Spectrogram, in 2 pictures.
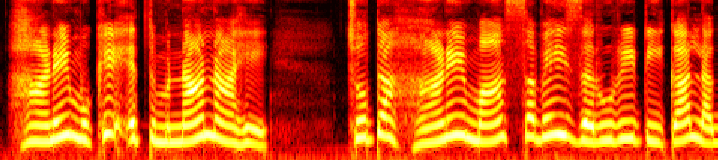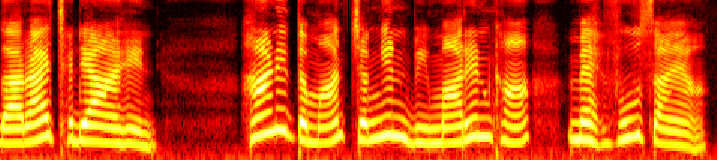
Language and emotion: Sindhi, happy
